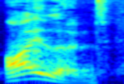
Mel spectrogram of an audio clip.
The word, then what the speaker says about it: island: So island, as you can see, it should be pronounced Iceland, right?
